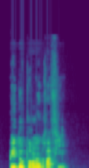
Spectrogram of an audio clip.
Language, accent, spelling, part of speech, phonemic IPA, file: French, France, pédopornographie, noun, /pe.dɔ.pɔʁ.nɔ.ɡʁa.fi/, LL-Q150 (fra)-pédopornographie.wav
- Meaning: child pornography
